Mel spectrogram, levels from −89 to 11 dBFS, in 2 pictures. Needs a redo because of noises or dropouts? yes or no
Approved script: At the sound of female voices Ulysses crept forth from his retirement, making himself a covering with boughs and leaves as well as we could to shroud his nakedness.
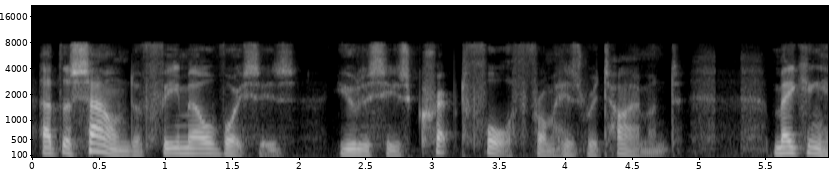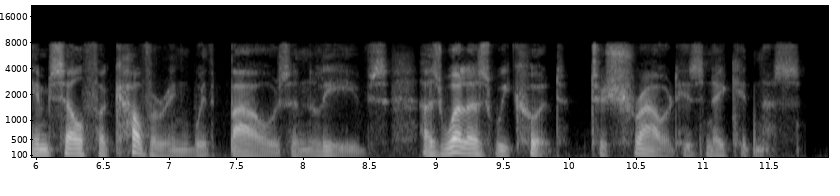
no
